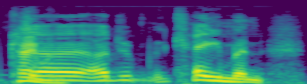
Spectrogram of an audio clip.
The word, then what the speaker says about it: Kamen: Leonard in Boxburg has got some insights into Dean, how do you pronounce it? Kamen. Dean Kamen.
